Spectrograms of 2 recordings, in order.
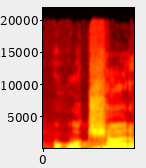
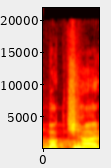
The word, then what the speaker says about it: वक्षार: द्वीपे बोलना, क्या बोलना, वक्षार बोलना, बक्षार नहीं बोलना। क्या बोलना, बा और वा में बहुत अंतर है।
